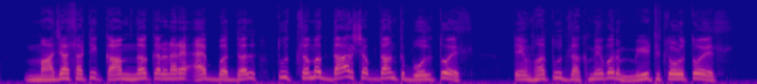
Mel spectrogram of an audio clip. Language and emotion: Marathi, angry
